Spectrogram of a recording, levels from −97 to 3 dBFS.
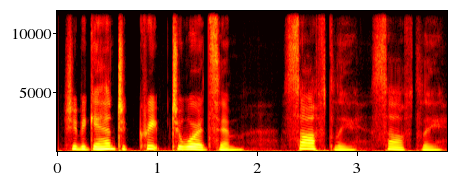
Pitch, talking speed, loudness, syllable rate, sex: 190 Hz, 110 wpm, -18 LUFS, 3.8 syllables/s, female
